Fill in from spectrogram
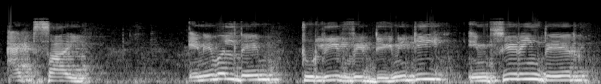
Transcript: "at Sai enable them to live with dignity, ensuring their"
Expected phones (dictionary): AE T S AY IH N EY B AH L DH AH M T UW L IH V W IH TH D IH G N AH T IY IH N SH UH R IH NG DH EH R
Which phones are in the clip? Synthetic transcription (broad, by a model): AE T S AY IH N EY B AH L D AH M T UW L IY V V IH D D IH G N AH T IY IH N S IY R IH NG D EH R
